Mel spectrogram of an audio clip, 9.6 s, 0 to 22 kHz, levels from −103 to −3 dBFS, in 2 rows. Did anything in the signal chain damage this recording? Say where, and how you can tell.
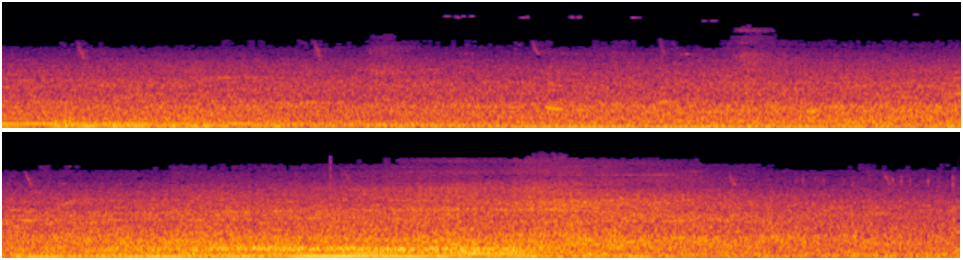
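Yes, there's a block of digital silence at 6.45 s, about 0.67 ms long, which fits a 32-sample buffer. The audio drops straight to silence and back with no fade, so the gap is heard as a single tick. That points to the driver or buffer stage.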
